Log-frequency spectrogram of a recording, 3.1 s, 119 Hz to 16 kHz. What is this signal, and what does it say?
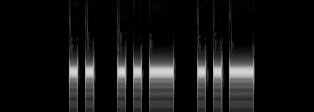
Morse code, heard as a keyed tone, about 15 wpm, 700 Hz. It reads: IUU
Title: USA Call Sign Postfixes - 3 Letters 15wpm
